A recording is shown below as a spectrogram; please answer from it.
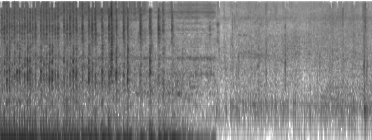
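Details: Air-cooled VW Brasilia engine after swapping the points distributor for a Hall-sensor electronic ignition distributor: catches and runs loud and slightly lumpy for about two seconds, wind noise on the mic; engine starting and running.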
